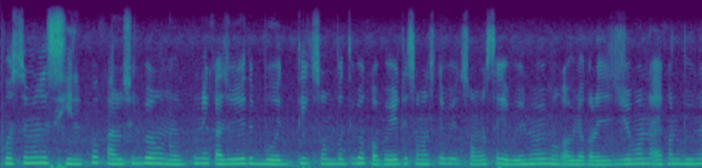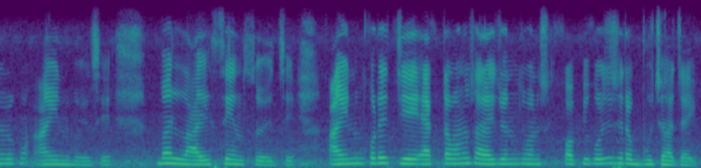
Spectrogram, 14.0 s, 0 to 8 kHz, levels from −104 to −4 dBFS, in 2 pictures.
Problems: low volume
